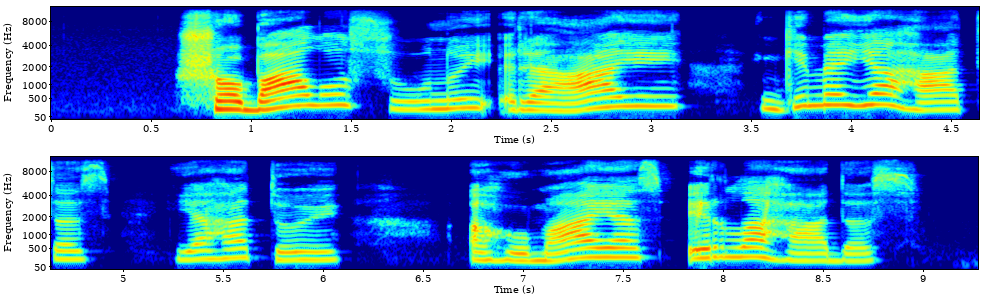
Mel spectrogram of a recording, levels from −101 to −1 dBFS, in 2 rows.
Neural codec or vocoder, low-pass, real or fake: none; 10.8 kHz; real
